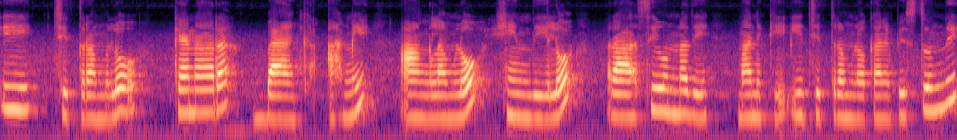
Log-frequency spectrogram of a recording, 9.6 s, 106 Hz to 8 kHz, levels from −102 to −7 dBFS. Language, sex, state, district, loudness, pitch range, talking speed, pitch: Telugu, female, Andhra Pradesh, Anantapur, -19 LUFS, 215-255 Hz, 105 wpm, 225 Hz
